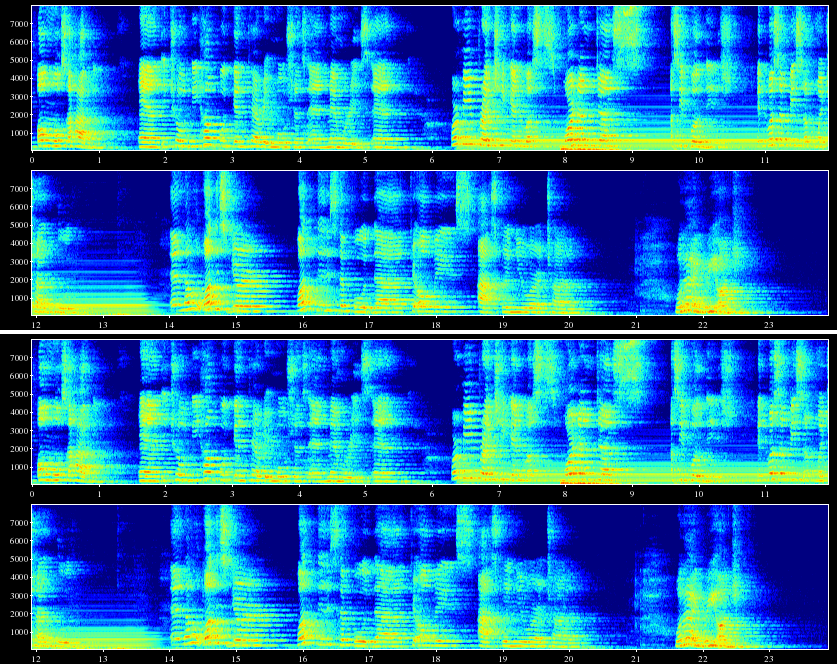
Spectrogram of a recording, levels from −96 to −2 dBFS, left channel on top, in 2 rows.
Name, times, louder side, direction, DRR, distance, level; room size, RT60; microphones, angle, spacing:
voice 1, 0.1-1.0 1.6-5.5 5.9-6.0 6.3-9.1 9.6-10.5 10.9-12.6 14.0-15.5 15.9-20.2, left 1 dB, 30° left, 0 dB, 0.6 m, -30 dB
Wind instrument woodwind instrument, 6.4-13.8, left 3 dB, 75° left, 0.5 m, -37 dB
voice 2, 21.1-22.7, right 1 dB, 20° right, -2 dB, 1.2 m, -28 dB
6.2 x 4.1 x 4.9 m, 1.3 s
head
